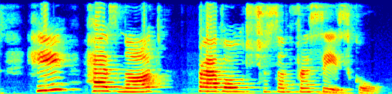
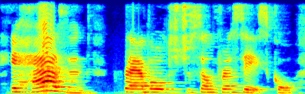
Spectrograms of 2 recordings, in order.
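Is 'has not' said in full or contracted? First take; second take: full; contracted. First: 'Has not' is said as two full words. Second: 'Has not' is contracted into one syllable. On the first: It is more formal. "has not" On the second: It is more colloquial and everyday.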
